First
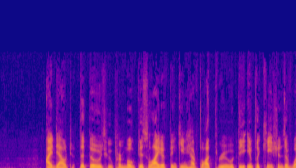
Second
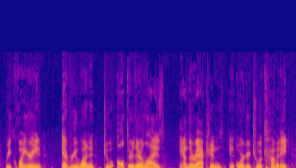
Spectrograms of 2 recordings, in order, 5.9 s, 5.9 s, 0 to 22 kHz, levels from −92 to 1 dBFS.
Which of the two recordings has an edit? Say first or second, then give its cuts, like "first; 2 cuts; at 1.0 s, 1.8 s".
first; 2 cuts; at 3.9 s, 4.7 s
